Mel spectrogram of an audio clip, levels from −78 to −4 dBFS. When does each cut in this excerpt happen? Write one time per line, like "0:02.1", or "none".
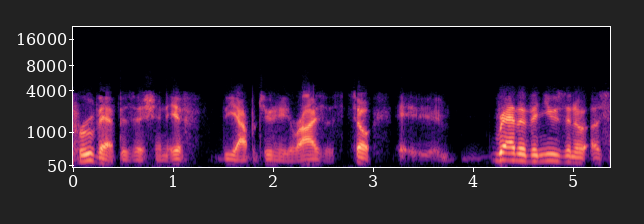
0:02.7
